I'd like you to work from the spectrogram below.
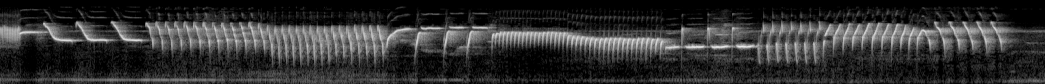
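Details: Belgian canary in full song to get other canaries singing: a long varied sequence of whistled down-slurs, dense buzzy rolls, a sustained falling whistle, flat held notes and fast trills, ending abruptly in near silence.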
